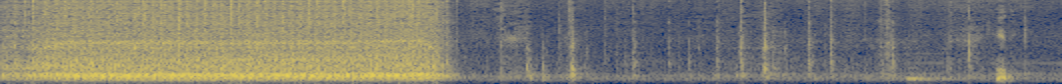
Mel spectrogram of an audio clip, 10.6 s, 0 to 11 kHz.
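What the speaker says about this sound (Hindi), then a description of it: "2 पीसेस को ज्वाइन करने के लिए हम एक पैर की सिलाई लगाएंगे।" Sewing machine running steadily at close range for about four seconds while joining leftover cloth pieces for a table runner, then stopping, followed by faint handling clicks.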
